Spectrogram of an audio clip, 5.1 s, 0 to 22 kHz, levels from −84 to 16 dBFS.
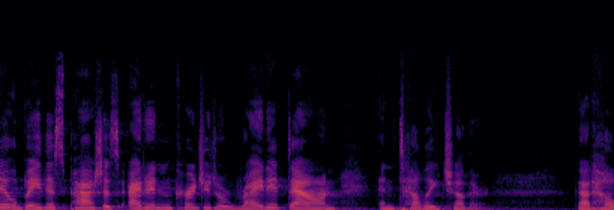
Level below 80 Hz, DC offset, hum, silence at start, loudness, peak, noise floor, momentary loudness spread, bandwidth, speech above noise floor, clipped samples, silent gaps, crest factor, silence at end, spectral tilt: -62 dBFS; under 0.1%; none; 0 s; -37 LUFS; -18 dBFS; -61 dBFS; 11 LU; 16.5 kHz; 24 dB; under 0.1%; none; 22 dB; 0 s; -3.5 dB/octave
